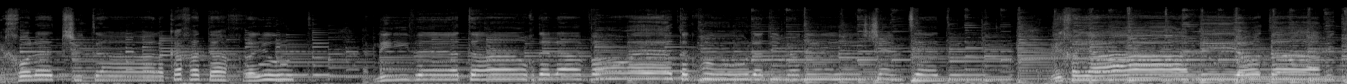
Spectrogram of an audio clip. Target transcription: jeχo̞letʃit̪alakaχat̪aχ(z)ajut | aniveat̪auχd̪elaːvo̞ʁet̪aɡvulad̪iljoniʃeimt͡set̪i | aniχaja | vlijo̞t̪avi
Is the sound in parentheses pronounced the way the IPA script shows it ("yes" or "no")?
no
